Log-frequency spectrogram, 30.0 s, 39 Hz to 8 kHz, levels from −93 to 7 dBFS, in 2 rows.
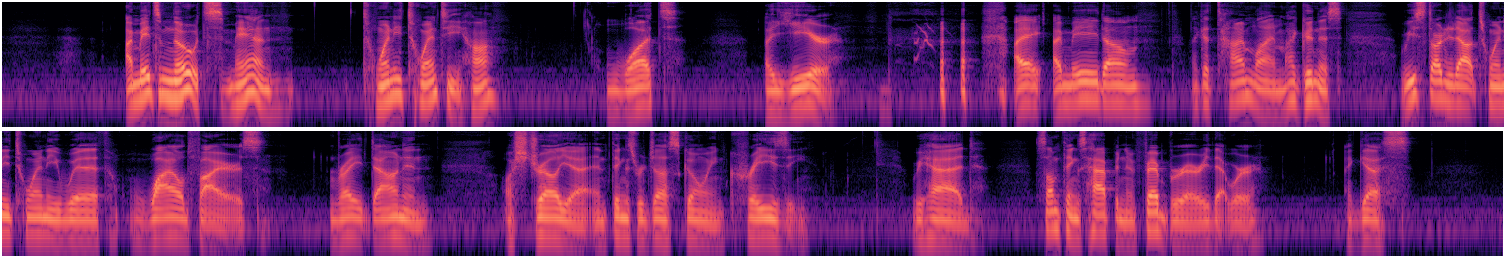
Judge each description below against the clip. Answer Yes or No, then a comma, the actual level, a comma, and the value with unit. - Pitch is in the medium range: No, low, 110 Hz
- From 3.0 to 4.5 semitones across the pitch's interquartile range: No, average, 4.9 semitones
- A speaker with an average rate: No, slow, 90 wpm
